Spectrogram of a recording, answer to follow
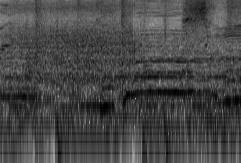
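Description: Music playing over the hissing rush of ground firework fountains spraying sparks.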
